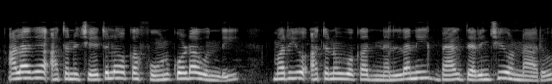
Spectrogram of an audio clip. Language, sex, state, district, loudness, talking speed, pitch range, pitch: Telugu, female, Telangana, Hyderabad, -16 LUFS, 150 wpm, 225-275 Hz, 245 Hz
